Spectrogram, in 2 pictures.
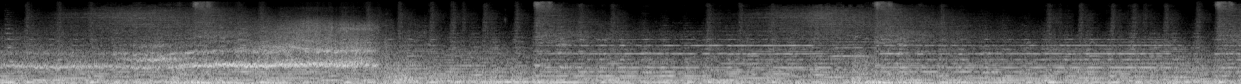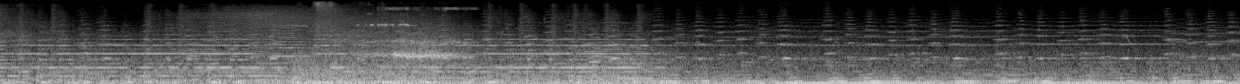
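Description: Car brakes and tires skid and squeal at length in the Mafia: The City of Lost Heaven game, loud and close over a steady engine roar, with screeching bursts rising and fading across the stretch.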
